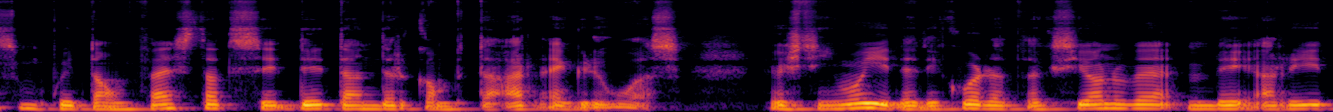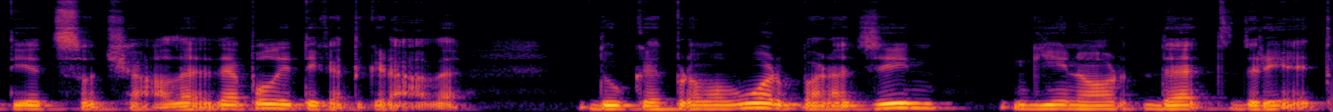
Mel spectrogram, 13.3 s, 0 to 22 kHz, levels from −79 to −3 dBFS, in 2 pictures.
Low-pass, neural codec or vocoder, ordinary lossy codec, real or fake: none; none; none; real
